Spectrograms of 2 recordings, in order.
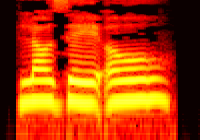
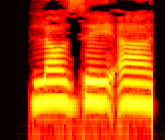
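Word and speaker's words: L'Oréal: Dù sao, lúc mới tới tôi luôn đọc là L'Oreal, sau này mới biết, phải đọc là L'Oreal, chữ A, đó từ đâu chui ra cơ chứ?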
